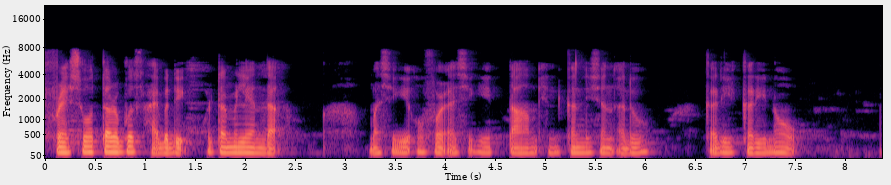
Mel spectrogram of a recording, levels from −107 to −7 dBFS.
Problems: background sounds at intervals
